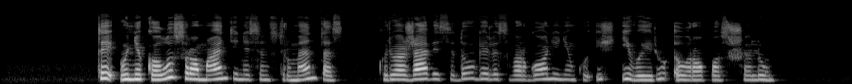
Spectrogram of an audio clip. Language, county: Lithuanian, Vilnius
